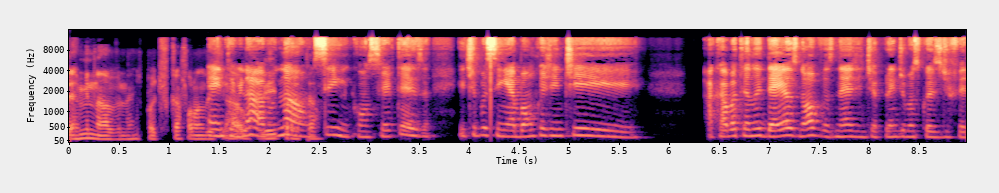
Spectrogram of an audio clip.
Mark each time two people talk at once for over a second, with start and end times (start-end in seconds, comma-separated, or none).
1.4-2.6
